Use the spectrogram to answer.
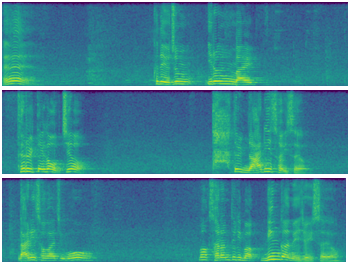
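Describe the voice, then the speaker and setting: Pastor, male, high and animated delivery, faint room noise, lively sermon to the congregation. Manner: lively preaching with rhetorical questions to the congregation. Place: church sanctuary.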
